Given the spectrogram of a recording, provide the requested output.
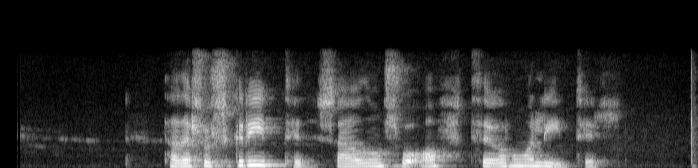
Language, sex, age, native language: Icelandic, female, 50-59, Icelandic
